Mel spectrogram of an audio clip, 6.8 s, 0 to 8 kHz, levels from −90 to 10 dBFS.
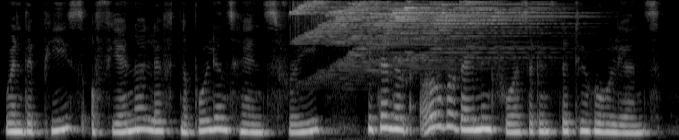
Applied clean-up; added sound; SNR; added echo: none; Chime; 13 dB; reverberation time 0.3 s.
